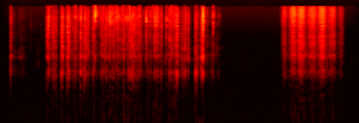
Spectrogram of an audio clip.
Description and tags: Dog Food Fill
Filling Dog Food
Food, Dog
